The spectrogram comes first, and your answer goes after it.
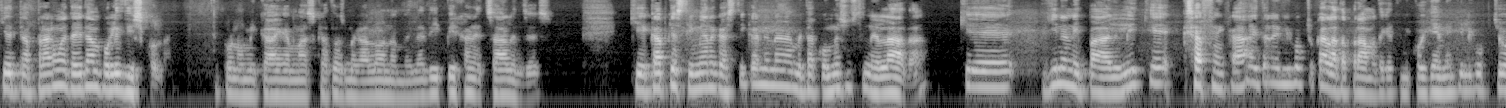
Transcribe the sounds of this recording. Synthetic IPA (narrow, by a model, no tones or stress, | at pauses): ce̞t̪ɐpɾɐɣmɐt̪ɐit̪ɐmpo̞liðisko̞lɐ | iko̞no̞mikɐʝɐmɐskɐθo̞zme̞ɣɐlo̞nɐme̞ðilɐðiːpiɾxɐne̞t͡sɐle̞nd͡ʒe̞s | ce̞kɐpçɐst̪iɣmiɐnɐɡɐst̪ikɐne̞nɐme̞t̪̬ɐko̞mis̬unst̪ine̞lɐðɐ | ce̞ʝinɐnipɐlilice̞ksɐfnikɐit̪ɐneliɣo̞pço̞kɐlɐt̪ɐpɾɐɣmɐt̪ɐʝɐt̪iniko̞ʝe̞niɐceliɣo̞pço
